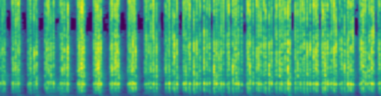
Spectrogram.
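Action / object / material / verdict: tap / Cardboard composite tube with plastic lid / cardboard / none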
